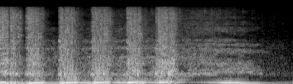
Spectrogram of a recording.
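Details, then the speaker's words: 1950 Chevrolet project truck, chrome air cleaner fitted, before the ignition coil is replaced: several quick throttle blips, then it falls back to a smooth, steady idle with no knocks or misses; normal idle and rev. "she just wants to run"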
